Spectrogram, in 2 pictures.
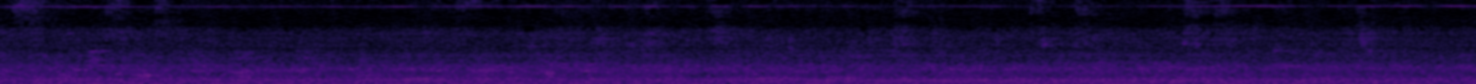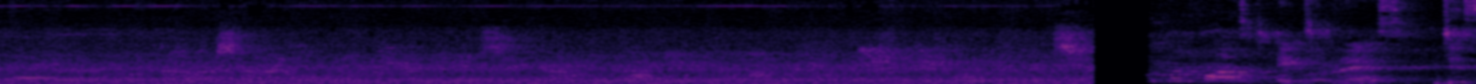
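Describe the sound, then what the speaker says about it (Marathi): A superfast express train pulls in at a railway station platform in the early morning: a steady, loud mechanical rumble with a low engine hum runs continuously, then cuts out briefly before station noise and faint voices return. "आपली ट्रेन प्लॅटफॉर्मवर आलेली आहे"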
